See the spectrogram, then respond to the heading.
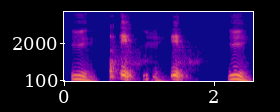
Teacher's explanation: গলা ফাঁকা, কোনো চাপাচুপি করা যাবে না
